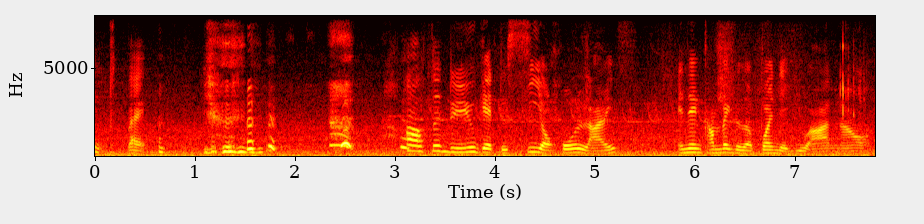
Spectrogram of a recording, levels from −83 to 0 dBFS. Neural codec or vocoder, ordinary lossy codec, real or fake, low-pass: none; none; real; none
